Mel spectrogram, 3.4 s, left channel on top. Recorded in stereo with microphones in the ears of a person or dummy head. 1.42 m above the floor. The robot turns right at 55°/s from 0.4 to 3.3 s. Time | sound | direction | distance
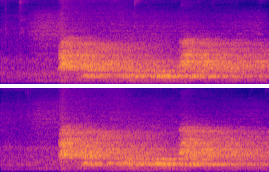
0.7 | a dog barking | 175° left | 1.1 m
